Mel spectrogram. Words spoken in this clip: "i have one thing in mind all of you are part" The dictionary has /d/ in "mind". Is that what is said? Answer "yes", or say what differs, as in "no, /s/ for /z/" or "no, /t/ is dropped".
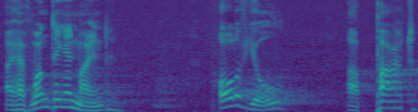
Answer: yes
